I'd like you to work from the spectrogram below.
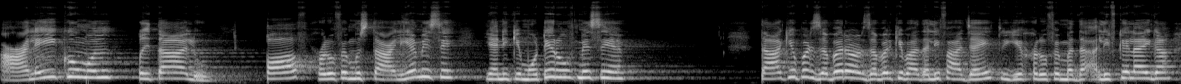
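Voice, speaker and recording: A woman with a Pakistani Urdu accent gives a patient tajweed lesson. Her voice sits high, and she drawls the recited words slowly. A long reverb trails after each line. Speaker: Quran recitation teacher.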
